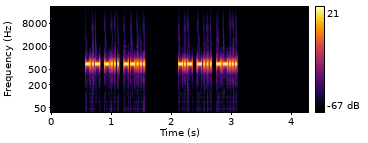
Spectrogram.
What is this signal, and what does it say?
Morse code, heard as a keyed tone, about 42 wpm, 690 Hz. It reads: KB7 KB7
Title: USA Call Sign Prefixes - Repeated 2x - 45wpm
